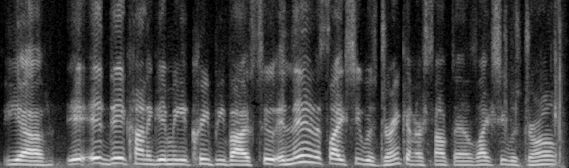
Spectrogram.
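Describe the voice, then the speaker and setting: A woman with a slightly raspy voice hosting a livestream, chatting casually and reading viewer comments in a blunt, gossipy way that is full of swearing. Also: medium pitch, a little fast, a little mellow, dry recording. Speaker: livestream host.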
